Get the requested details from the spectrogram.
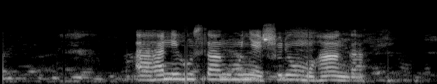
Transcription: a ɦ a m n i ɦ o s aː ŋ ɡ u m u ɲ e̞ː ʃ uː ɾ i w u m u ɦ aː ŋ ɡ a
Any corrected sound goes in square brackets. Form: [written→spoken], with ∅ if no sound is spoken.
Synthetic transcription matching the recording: a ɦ a [m→∅] n i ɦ [o→u] s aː ŋ ɡ u m u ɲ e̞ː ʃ uː ɾ i w u m u ɦ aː ŋ ɡ a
